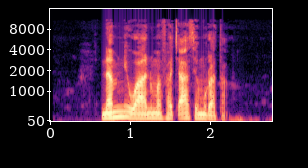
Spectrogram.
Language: Oromo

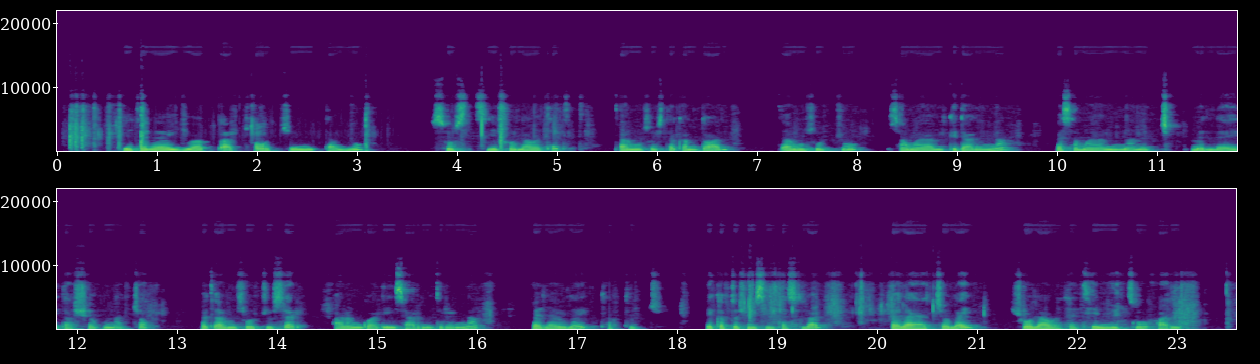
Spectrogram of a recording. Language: Amharic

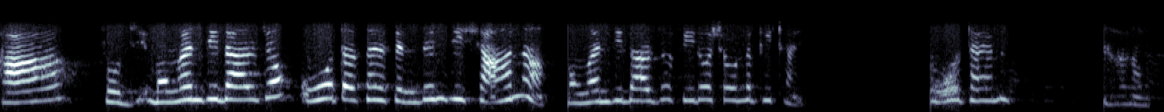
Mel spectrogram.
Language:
Sindhi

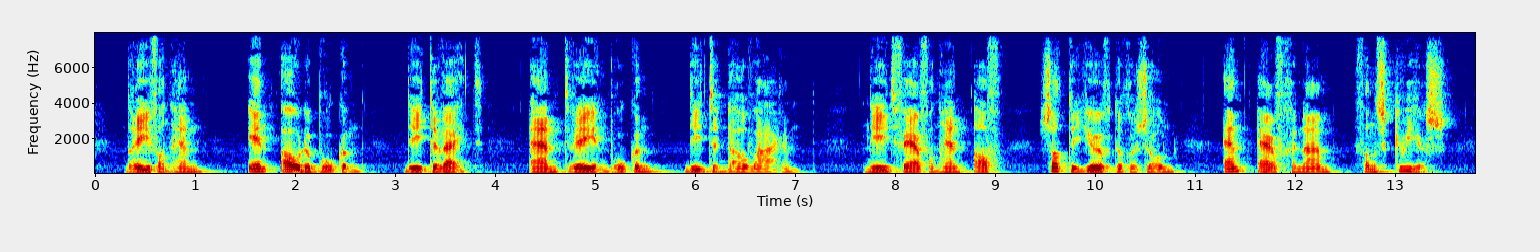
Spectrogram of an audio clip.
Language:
Dutch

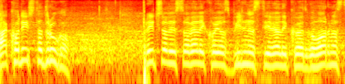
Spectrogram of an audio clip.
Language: Serbian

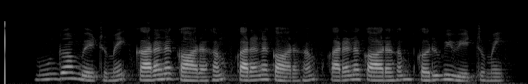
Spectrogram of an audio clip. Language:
Tamil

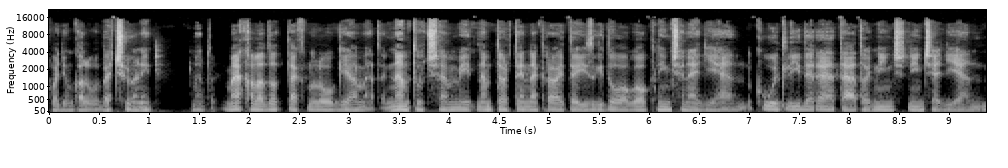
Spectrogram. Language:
Hungarian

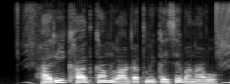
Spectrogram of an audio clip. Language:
Chhattisgarhi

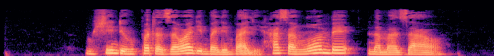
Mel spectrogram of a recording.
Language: Swahili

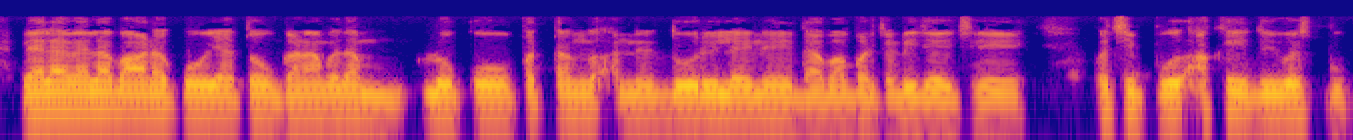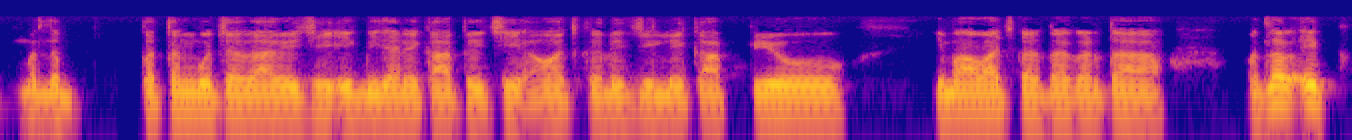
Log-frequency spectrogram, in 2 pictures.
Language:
Gujarati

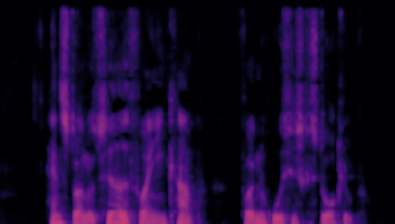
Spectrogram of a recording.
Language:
Danish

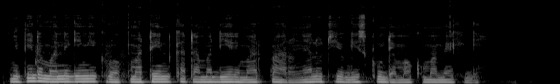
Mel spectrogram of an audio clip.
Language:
Luo (Kenya and Tanzania)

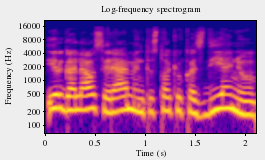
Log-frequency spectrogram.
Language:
Lithuanian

